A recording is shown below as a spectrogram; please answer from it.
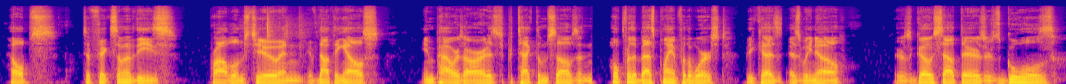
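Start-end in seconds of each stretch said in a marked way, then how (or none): none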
